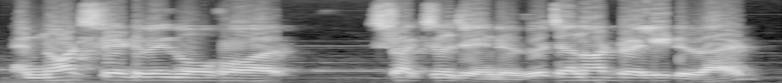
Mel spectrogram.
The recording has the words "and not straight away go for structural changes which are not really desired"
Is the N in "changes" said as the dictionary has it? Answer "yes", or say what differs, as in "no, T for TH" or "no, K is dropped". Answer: yes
